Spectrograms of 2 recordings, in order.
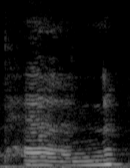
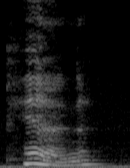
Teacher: you're dropping your jaw a little bit when you're saying pen as opposed to pin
